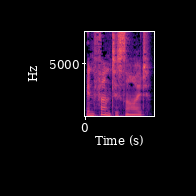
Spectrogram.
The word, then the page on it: infanticide: British English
